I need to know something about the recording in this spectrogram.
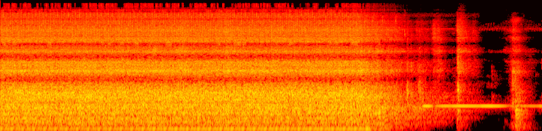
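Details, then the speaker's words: Pontiac Grand Prix with a dead misfire: it runs lumpy with a steady stumbling beat at idle even after the coil was swapped, then shuts off; traced to a failed ignition module. "now we're gonna see if it runs like it should so feels like it's still missing"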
